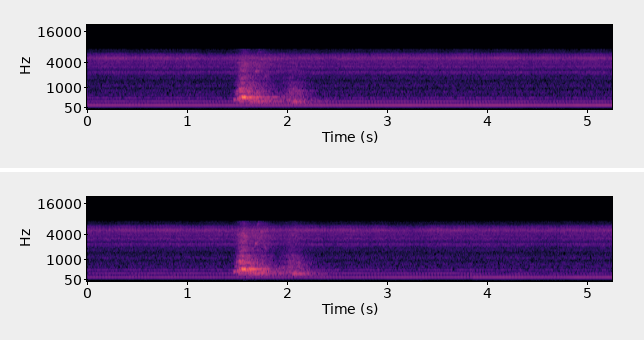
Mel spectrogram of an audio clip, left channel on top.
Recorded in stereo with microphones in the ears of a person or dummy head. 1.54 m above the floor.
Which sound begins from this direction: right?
A whoosh, at 1.5 s.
